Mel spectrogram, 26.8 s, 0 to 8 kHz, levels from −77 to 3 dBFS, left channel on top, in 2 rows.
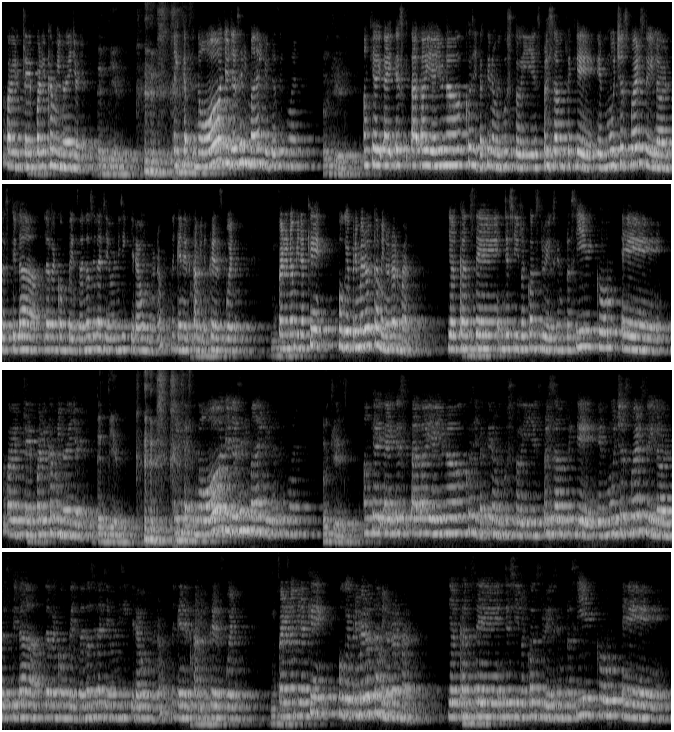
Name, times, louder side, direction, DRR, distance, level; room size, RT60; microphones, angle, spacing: voice 1, 0.1-1.7 3.4-5.9 7.2-18.1 18.9-19.8 20.1-21.6 22.3-26.6, left 3 dB, 80° left, 5 dB, 0.4 m, -24 dB
voice 2, 1.8-2.4 2.7-3.7 6.4-6.9 17.4-17.6 18.8-19.1 22.6-22.7, right 1 dB, 50° right, 2 dB, 0.5 m, -29 dB
2.6 x 2.4 x 3.6 m, 1.5 s
head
